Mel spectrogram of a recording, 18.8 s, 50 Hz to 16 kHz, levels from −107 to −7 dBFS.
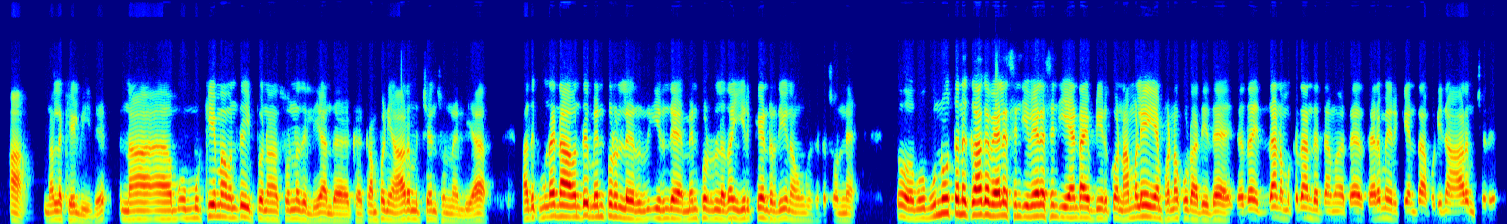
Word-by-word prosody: அ. - - +1 0.4
நல்ல 130 +2 -1
கேள்வி 120 -5 -5
இது. - - -7 0.4
நான் 135 +1 0 0.3
மு 155 - -5 0.2
முக்கியமா 180 +4 +2
வந்து 160 +3 -1
இப்போ - - -1
நான் 135 -2 -4
சொன்னது 140 -1 -3
இல்லையா? 110 +3 -3
அந்தக் 110 -2 -3
கம்பெனி 130 +3 -4
ஆரம்பிச்சேன்னு 135 -1 -3
சொன்னேன் 110 -3 -8
இல்லையா? 95 +1 -3 0.6
அதுக்கு 155 +2 -2
முன்னாடி 185 +2 +4
நான் 175 -1 +8
வந்து 175 +3 +3
மென்பொருள்ல 175 -3 +2 0.4
இருந்தேன். 150 -1 +1
மென்பொருள்ல 145 -1 -1
தான் 155 -2 0
இருக்கேன்றதையும் 150 -1 -1
நான் 125 -2 -5
உங்ககிட்ட 120 - -14
சொன்னேன். - - -8 1.0
இன்னொருத்துனுக்காக 215 -1 +6
வேலை 190 +1 +8
செஞ்சி 180 -1 -2
வேலை 185 0 +8
செஞ்சி 180 -2 -4
ஏண்டா 165 +1 +4
இப்படி 150 0 -4
இருக்கே? 150 +2 -2
நம்மளே 170 +5 +2
ஏன் 155 - -10
பண்ணக்கூடாது? 145 -3 -1
இதான் 125 +3 -1
இதான் 170 +6 -1
நமக்குத் 145 +3 -4
தான் 165 -1 +1
இந்தத் 135 -2 -3
திறமை 150 +3 -1
இருக்கு. 135 0 -7 0.2
அப்படி 120 - -10
தான் 125 -1 -4
ஆரம்பிச்சது. 450 - -6
145 Hz, 160 wpm, -23 LUFS, 130-170 Hz, 1.0 s, நான்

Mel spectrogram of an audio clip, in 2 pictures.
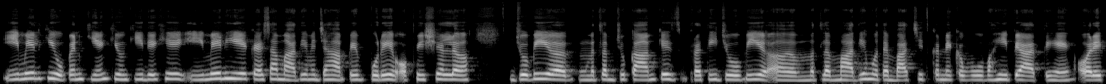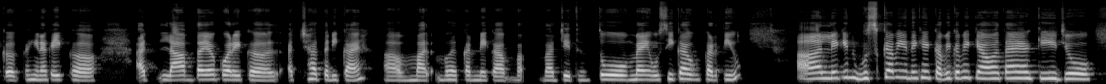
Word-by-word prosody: Email 265 +2 +2
की 270 - +2
open 230 +1 0
की 225 - -5
हैं 255 +4 -1
क्योंकि 235 -1 -3
देखिए, 235 +3 -1 0.2
ईमेल 255 +4 +2
ही 270 -1 +4
एक 255 -1 -2
ऐसा 230 +2 0
माध्यम 225 +1 -1
है 225 - -3
जहाँ 220 -1 -1
पे 220 - 0
पूरे 220 +2 +3
ऑफिशियल 230 +2 -1 0.6
जो 225 +1 +3
भी 250 +1 +3
अ, 220 -2 +5 0.2
मतलब 205 +2 -3
जो - - -1
काम 210 +1 +1
के 240 0 +3
स 245 +4 -17
प्रति 210 +2 -1
जो 215 -1 +2
भी 230 +1 -1
अ, 195 -2 0
मतलब 200 +2 -2
माध्यम 210 +5 0
होता 220 -2 0
है 200 - -3
बातचीत 195 +4 -3
करने 220 -1 -3
का, 210 0 -5
वो 210 0 -3
वहीं 225 +1 0
पे - - +4
आते 195 -1 0
हैं, 190 +1 -1
और 205 0 +3
एक 210 -1 0
कहीं 215 +2 -2
न 210 - +3
कहीं 215 -1 +2
एक 215 0 -7
अ, 185 -2 +2 0.5
अच 200 - 0
लाभदायक 215 +2 +2
और 215 -1 +4
एक 210 0 -1 0.4
अच्छा 250 0 -1
तरीका 210 -3 -2
है 245 +9 0 0.2
अ, 195 - -2
मा 190 0 -1 0.2
वह 210 - +3
करने 200 -2 -1
का, 190 -1 0
ब - - -9 0.2
बातचीत। 195 +1 -2 0.2
तो 220 -2 +5
मैं 220 0 +4
उसी 240 +3 -3
का 245 - +5
व 225 -1 -3
करती 220 0 0
हूँ। 255 - -4 0.6
अ, 270 +1 +4
लेकिन 295 +2 +2
उसका 305 +3 +2
भी 325 - -1
ये 315 - +1
देखिए 300 +1 +1
कभी-कभी 290 +4 +2
क्या 285 -3 +3
होता 275 +1 +1
है 290 0 +5
कि 275 0 +3
जो 260 0 +5
अ, - - -16
225 Hz, 220 wpm, -19 LUFS, 205-245 Hz, 0.6 s, अ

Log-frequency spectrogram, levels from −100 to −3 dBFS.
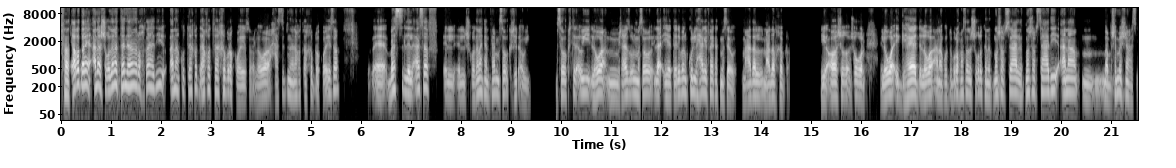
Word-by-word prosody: فاتعرض 230 -2 +6
عليَّا 215 0 +7
أنا 215 - +6
الشغلانة 200 +4 +3
التانية 205 -1 +2
اللي 215 +1 +3
أنا 195 - -1
رُحتها 195 +1 -2
دي، 210 +2 -6
أنا 170 +2 0
كنت 155 +1 -12
هاخد 175 +2 -6
هاخد 180 -2 -3
فيها 160 - -2
خبرة 150 -2 -3
كويسة، 105 -4 -6
اللي - - -9
هو 125 +2 +1
حسّيت 130 +5 -10
إنّ - - -4
ز 125 - -5
هاخد 125 0 -9
فيها - - -8
خبرة - - -8
كويسة 170 +3 -3 0.7
آآ، 275 - +2
بس 170 +4 +9
للأسف 165 +5 +1
ال 120 0 -7
الشغلانة 120 +6 -4
كان 140 -4 -6
فيها 145 +1 -5
مساوئ 145 0 -3
كتير 130 - -8
أوي، 95 -3 -9 0.5
مساوئ 135 -1 0
كتير - - -5
أوي، 150 0 0
اللي 120 - -4
هو 150 +2 +4
مش 120 -1 -7
عايز 135 +2 +1
أقول 145 - -3
مساوئ، 140 +2 -1
لأ، - - +3
هي 120 -1 0
تقريبًا 140 +6 -3
كل 155 -3 -2
حاجة 150 -1 0
فيها 145 +1 -3
كانت 130 -2 -10
مساوئ، 115 - -4
ما 105 +1 -6
عدا 125 +2 +2
ال 130 -1 -1
ما - - -1
عدا - - +1
الخبرة - - -7 0.6
هي 110 - -1
آه، 125 +2 +5
شغ 125 +1 -2
شغل، 130 -2 -1 0.3
اللي 115 - +1
هو 140 +2 +8
إجهاد، 125 +4 +6
اللي 115 - +1
هو 130 +3 +5
أنا 120 -4 0
كنت 120 0 -12
باروح 135 - -2
مثلًا 145 +1 -4
الشغل 140 +2 -3
كان 130 -2 -6
12 140 +4 -4
ساعة، 155 +5 +3
ال12 150 +3 -4
ساعة 155 +3 0
دي 165 +2 -2
أنا 150 +1 +2
م 115 -6 -11
ما 115 - +2
باشمش 135 +6 -2
نفَسَي. 110 -6 -6
140 Hz, 230 wpm, -25 LUFS, 120-155 Hz, 0.7 s, بس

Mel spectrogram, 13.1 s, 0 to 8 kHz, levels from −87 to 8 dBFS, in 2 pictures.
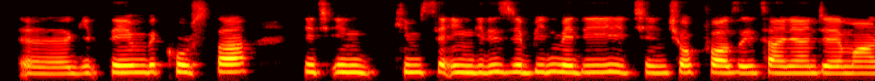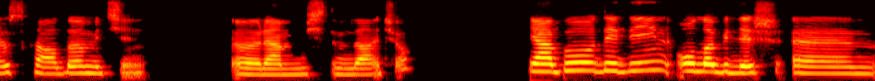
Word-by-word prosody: eee, 195 -1 -5
gittiğim 220 +3 +1
bir 235 0 -1
kursta 245 +1 +3 0.4
hiç 235 -1 -3
in 230 -1 0
kimse 235 0 -1
İngilizce 225 0 0
bilmediği 230 0 0
için 215 0 -5
çok 225 +1 -1
fazla 220 -2 +3
İtalyancaya 210 -1 0
maruz 205 +2 -2
kaldığım 210 -1 -2
için 220 +2 -8 0.7
öğrenmiştim 175 0 -2
daha 175 0 -1
çok. 335 - -12 0.9
Ya, 250 -2 +6
bu 280 -1 +3
dediğin 275 +2 -1
olabilir. 240 -5 +4
Emm, 200 -2 -3
225 Hz, 110 wpm, -23 LUFS, 205-240 Hz, 0.9 s, Ya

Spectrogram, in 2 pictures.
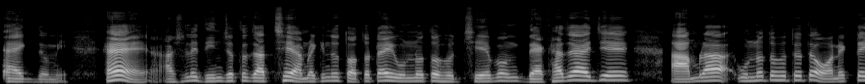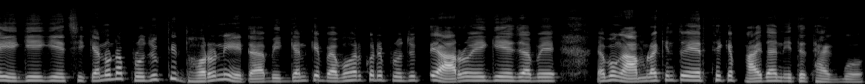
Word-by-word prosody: একদমই। 120 -3 -6 0.4
হ্যাঁ, 195 - +8 0.3
আসলে 150 +8 -5
দিন 145 +1 -3
যত 160 - -2
যাচ্ছে 150 +5 +1
আমরা 140 +1 -3
কিন্তু 170 +2 -5
ততটাই 175 +6 +2
উন্নত 155 +1 -4 0.2
হচ্ছি 135 0 -8 0.2
এবং 170 +3 -2 0.3
দেখা 125 +6 +1
যায় 200 -1 +6
যে 205 -1 +3 0.7
আমরা 160 +7 +2 0.3
উন্নত 180 +3 -3
হতে 195 0 -5
হতে 195 +2 -3 0.2
অনেকটাই 145 +8 -2
এগিয়ে 180 +3 -2
গিয়েছি। 170 0 -4
কেননা 220 +9 0
প্রযুক্তির 215 +8 -3
ধরনই 180 +11 +1
এটা 130 -2 -1 0.2
বিজ্ঞানকে 170 +7 -4
ব্যবহার 175 +6 0
করে 205 -2 -2
প্রযুক্তি 190 +2 -5 0.2
আরও 160 +7 +2 0.2
এগিয়ে 180 0 -1
যাবে 170 0 0 0.5
এবং 200 +4 0 0.2
আমরা 165 +5 0
কিন্তু 200 0 -6
এর 185 - +2
থেকে 200 -1 -2
ফায়দা 145 +5 +1
নিতে 155 0 -3
থাকবো, 125 -2 -6
170 Hz, 140 wpm, -26 LUFS, 145-190 Hz, 0.7 s, হ্যাঁ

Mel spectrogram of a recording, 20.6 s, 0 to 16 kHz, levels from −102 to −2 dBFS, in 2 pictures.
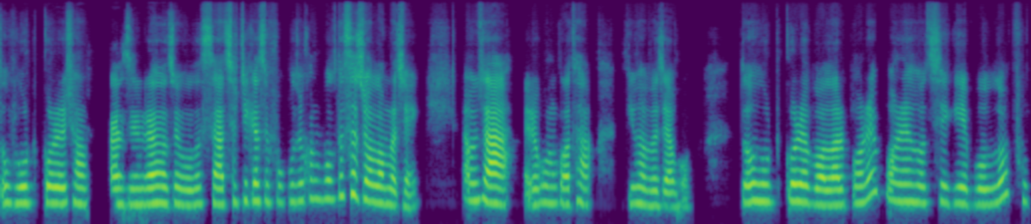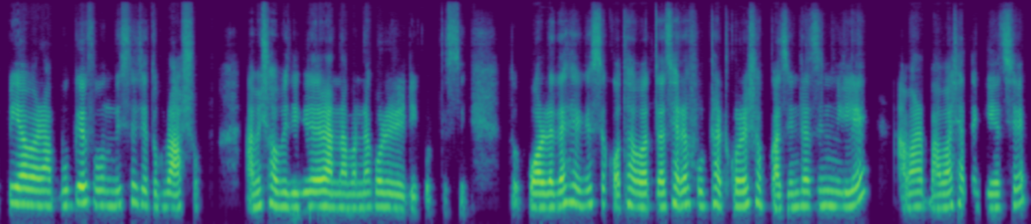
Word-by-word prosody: তো - - -4
হুট 245 +1 +2
করে 245 -1 +5
সব 235 -1 +2 0.2
কাজিনরা 230 +1 +3
হচ্ছে 240 0 +1
বলতেছে, 235 +3 -2
"আচ্ছা 230 +4 -1
ঠিক 275 - -2
আছে। 270 0 -2
ফুপু 255 0 -9
যখন 295 +3 -3
বলতেছে 340 +5 +1
চল 275 -3 +5
আমরা 220 -3 +1
যাই।" 195 -2 -3 0.5
আমি - - 0
বলছি, 280 -1 +5
"আ - - +11 0.3
এটা 225 - -1
কোনো 245 -1 -2
কথা? 235 +2 +2 0.4
কিভাবে 230 -3 -1
যাবো?" 195 -1 0 0.6
তো 255 - -1
হুট 265 -1 0
করে 270 -1 +6
বলার 220 0 +5 0.4
পরে 265 -1 +1
হচ্ছে 250 +2 -4
গিয়ে 240 -1 +1
বলল, 225 +2 -1 0.2
ফুপি 255 -2 -8
আবার 220 -1 +3
আব্বুকে 215 +4 -1
ফোন 220 0 -6
দিছে 235 +5 -8
যে, - - -2
"তোমরা 195 0 -1
আসো। - - -10 0.5
আমি 200 - -1
সবই 215 -4 0
এদিকে 195 +1 -4 0.2
রান্না-বান্না 190 0 -1
করে 195 -1 0
রেডি 175 - -7
করতেছি।" - - -15 0.5
তো - - -24 0.2
পরে 195 0 +4
দেখা 240 +3 +1
গেছে 240 +1 -5
কথাবার্তা 195 -3 0
ছাড়া 220 -2 +2
হুট-করে 205 -1 -1
সব 230 - -3
কাজীন-টাজীন 205 +4 -3
মিলে 200 +4 -2 0.4
আমার 200 +1 -1
বাবার 190 +3 -1
সাথে 210 -1 -7
গিয়েছে 185 +3 -5
225 Hz, 175 wpm, -23 LUFS, 200-245 Hz, 0.6 s, আ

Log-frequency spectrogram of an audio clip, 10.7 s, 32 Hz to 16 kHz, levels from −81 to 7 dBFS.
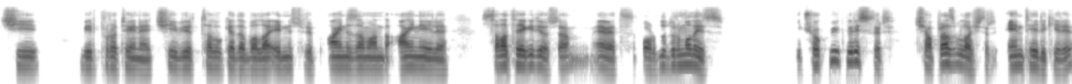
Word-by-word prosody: çiğ 120 -2 -1 0.4
bir 115 -1 -2
proteine, 110 -4 -2
çiğ 120 -2 -1
bir 115 -1 +1
tavuk 115 -1 -4
ya 115 -1 +1
da 110 -1 0
balığa 110 0 +4
elini 115 0 0
sürüp 115 -2 -8
aynı 120 -1 +3
zamanda 115 0 +1
aynı 120 +1 +3
eli 105 -2 0 0.3
salataya 135 +1 +4
gidiyorsa, 130 -2 0 0.2
evet - - 0
orada 120 +3 -2
durmalıyız. 135 -5 +1 0.7
Bu - - -13
çok 140 +6 -2
büyük 185 -2 -4
bir 170 - +1
risktir. 175 - 0 0.2
Çapraz 145 +4 +4
bulaştır, 115 -7 0
en 130 +2 +5
tehlikeli 105 -5 -1
120 Hz, 160 wpm, -26 LUFS, 115-130 Hz, 0.7 s, en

